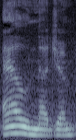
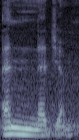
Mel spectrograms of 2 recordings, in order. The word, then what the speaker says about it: النجم: So it becomes an-najm. It's not al-najm, it's an-najm.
